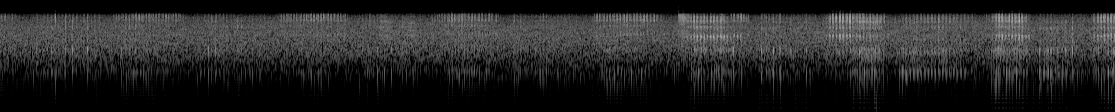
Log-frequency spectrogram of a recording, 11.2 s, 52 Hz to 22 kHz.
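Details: House cat, a female, purring in April 2022: a steady, breathy rumble that pulses in waves about once a second and grows louder and more distinct in the second half.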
